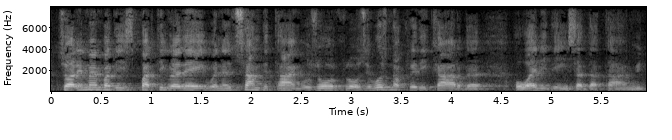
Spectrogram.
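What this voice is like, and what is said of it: Strong foreign accent. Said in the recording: “my accent, I can never change it after ... you sound like you come yesterday”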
